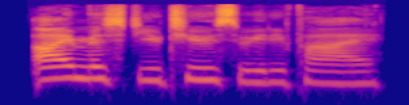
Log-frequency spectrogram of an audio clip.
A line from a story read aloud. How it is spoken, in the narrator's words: he laughed and said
